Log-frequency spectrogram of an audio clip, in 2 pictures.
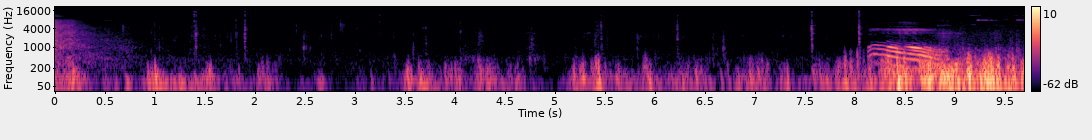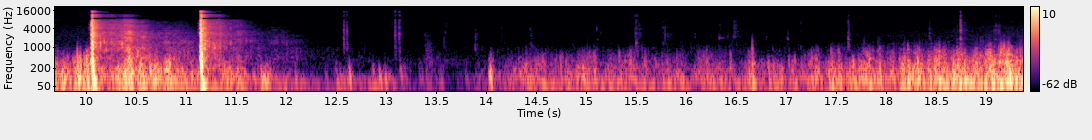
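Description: A shotgun clicks and snaps as it is broken open and reloaded.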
